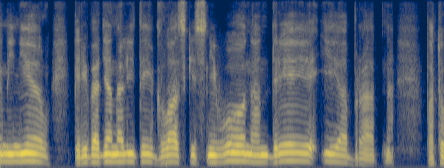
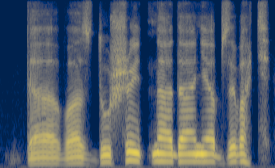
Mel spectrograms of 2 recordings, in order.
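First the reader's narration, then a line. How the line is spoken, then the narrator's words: Venomous hiss. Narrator (Russian): прошипел Кенси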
